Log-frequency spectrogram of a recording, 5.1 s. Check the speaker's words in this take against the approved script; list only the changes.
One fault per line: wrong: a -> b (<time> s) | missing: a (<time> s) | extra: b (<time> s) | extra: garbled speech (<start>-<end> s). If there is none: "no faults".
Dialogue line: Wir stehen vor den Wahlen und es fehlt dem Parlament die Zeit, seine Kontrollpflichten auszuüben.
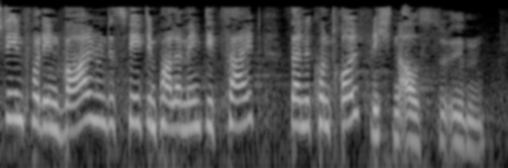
no faults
